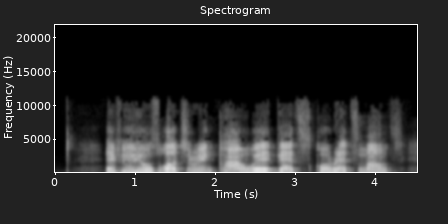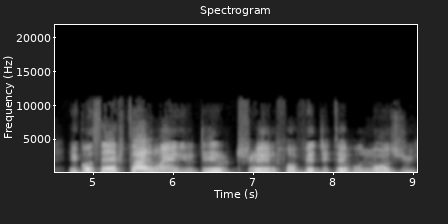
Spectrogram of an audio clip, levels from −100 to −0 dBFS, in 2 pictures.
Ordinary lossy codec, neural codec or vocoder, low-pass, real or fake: MP3, 48 kbps; codec, 44.1 kHz, 2.6 kbps, SNAC; 14.4 kHz; fake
